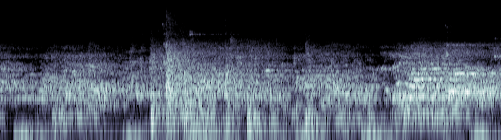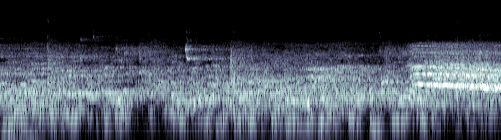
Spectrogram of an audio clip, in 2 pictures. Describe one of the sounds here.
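Shuttlecocks are struck with sharp taps of badminton rackets.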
